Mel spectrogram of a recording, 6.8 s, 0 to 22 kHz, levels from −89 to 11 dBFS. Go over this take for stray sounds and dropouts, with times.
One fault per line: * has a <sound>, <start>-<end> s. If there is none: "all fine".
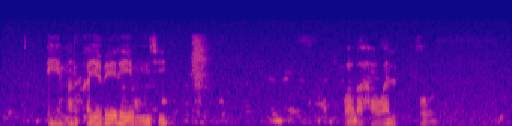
all fine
